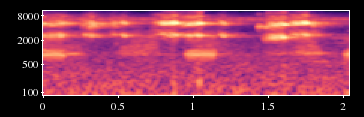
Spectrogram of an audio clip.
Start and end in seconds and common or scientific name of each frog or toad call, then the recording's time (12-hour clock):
0.0	1.8	lesser tree frog
0.0	2.0	dwarf tree frog
0.0	2.0	Scinax fuscovarius
9:15pm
